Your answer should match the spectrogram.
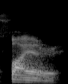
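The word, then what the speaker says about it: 5ire: very closely there's a company called fire it's spelled 5 ire and fire is doing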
